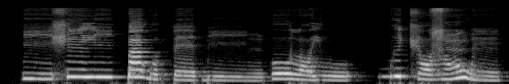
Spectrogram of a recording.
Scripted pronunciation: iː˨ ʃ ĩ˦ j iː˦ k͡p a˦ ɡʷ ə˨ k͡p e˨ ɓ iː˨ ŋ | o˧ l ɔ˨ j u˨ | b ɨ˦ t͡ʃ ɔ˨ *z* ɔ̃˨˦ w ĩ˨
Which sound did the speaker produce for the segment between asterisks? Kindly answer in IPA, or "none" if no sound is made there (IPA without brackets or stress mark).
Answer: z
